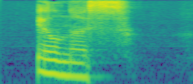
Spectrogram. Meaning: 1. An instance (episode) of a disease or poor health 2. A state of bad health or disease
- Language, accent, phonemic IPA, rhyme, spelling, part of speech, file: English, UK, /ˈɪl.nəs/, -ɪlnəs, illness, noun, En-uk-illness.ogg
